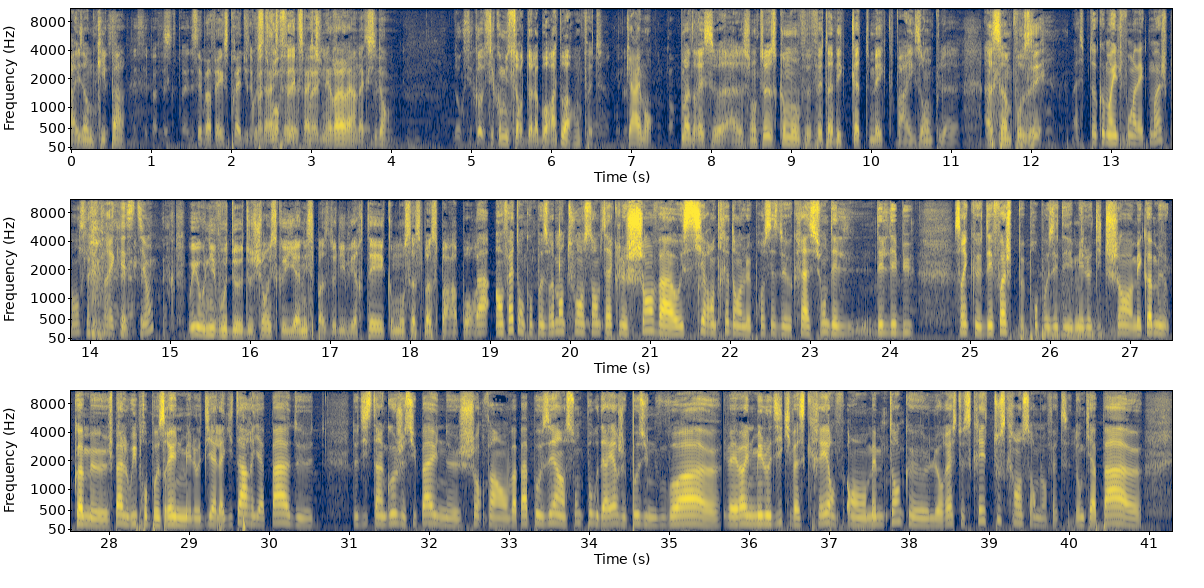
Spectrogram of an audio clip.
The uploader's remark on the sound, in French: En Direct De Terre Du Son. Emission Terres du Son 2022 – Le plateau radio RFL101. Au Domaine de Candé à Monts, Terres du Son ! Depuis la prairie de Terres du Son.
